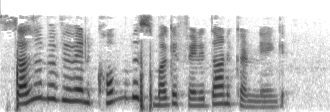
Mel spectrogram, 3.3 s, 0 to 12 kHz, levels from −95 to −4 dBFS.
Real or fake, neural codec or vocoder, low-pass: real; none; 7.2 kHz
